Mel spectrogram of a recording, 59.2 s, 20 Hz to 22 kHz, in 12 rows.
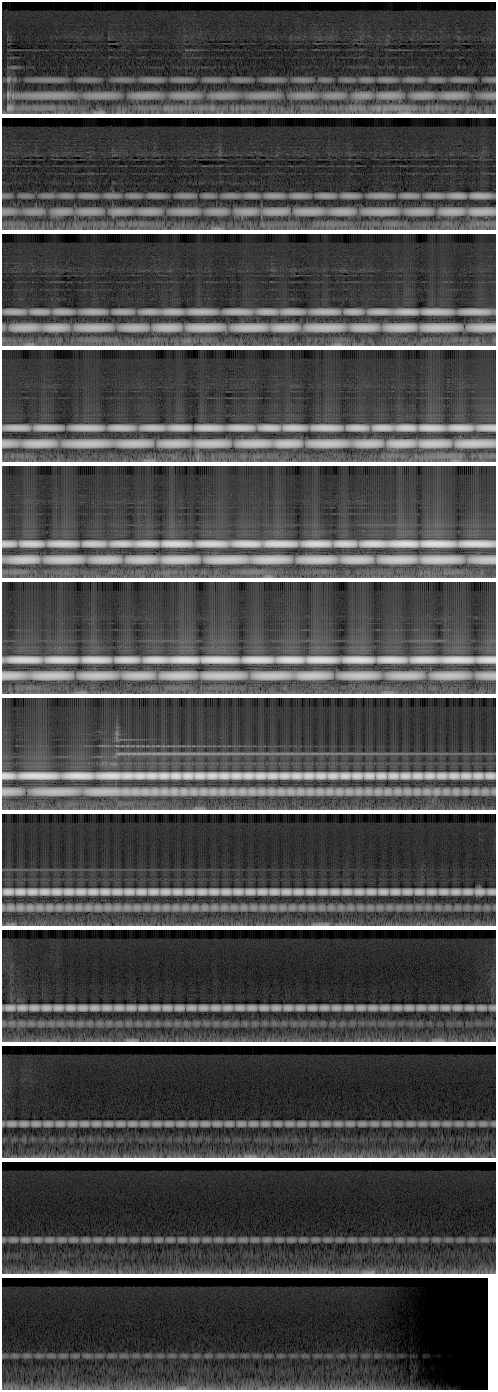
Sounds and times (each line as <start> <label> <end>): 0.0 singing bowl played with the wood part of the mallet 58.4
